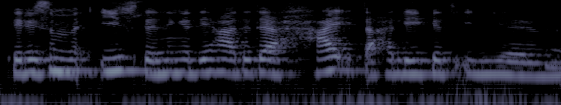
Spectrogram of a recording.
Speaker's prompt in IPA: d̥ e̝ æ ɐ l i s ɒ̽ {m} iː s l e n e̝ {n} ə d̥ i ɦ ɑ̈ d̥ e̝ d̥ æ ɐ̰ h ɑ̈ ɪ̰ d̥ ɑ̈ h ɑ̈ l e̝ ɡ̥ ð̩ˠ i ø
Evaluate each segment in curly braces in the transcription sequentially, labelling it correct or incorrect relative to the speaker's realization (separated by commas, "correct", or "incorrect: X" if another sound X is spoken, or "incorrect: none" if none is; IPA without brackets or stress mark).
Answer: correct, incorrect: ŋ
